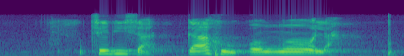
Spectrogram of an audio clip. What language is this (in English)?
Southern Sotho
